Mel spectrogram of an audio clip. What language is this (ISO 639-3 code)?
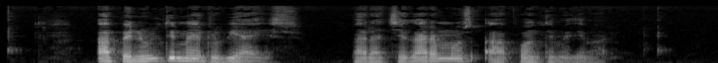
glg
